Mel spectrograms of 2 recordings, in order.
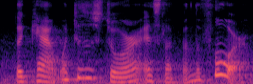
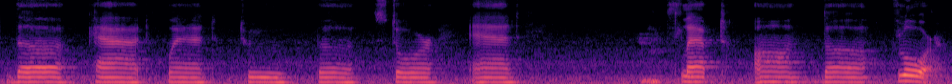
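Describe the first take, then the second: First: It is read with natural, lively expression. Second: It is read in a flat, monotone voice. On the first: The speaker calls it right. "the expression more naturally, like if we're talking" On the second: The speaker calls it wrong. "don't read in a monotone expression"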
